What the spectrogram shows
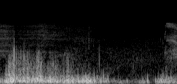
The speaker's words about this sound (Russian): а то сейчас так тяжело слушать, ветрено.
